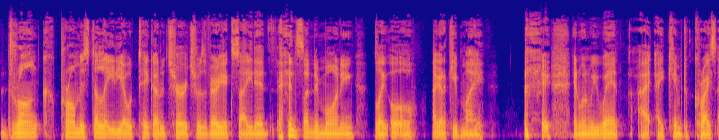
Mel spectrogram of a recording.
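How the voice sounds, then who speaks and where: Man, 40s, very deep, dry close mic, reflective podcast storyteller. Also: no room sound. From Kenya. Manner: unhurried, reflective, with soft chuckles. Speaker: podcast guest husband, pastor.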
